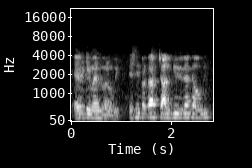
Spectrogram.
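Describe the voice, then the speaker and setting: A male teacher giving a classroom lecture who keeps asking questions and pauses for students to call out the answers, then repeats the key terms slowly. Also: mid-range voice, fairly even intonation. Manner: quizzes students, pausing for them to finish answers. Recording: echoey room, muffled, faint hiss.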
